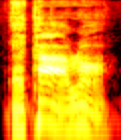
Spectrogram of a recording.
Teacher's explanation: Note that if there's more than one tone in one syllable, then the vowel is normally written once for each tone. These three A's are all part of a single syllable, but with a high, low, high progression.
